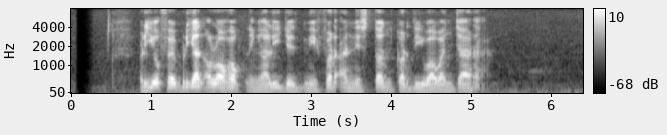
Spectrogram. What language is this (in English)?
Sundanese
